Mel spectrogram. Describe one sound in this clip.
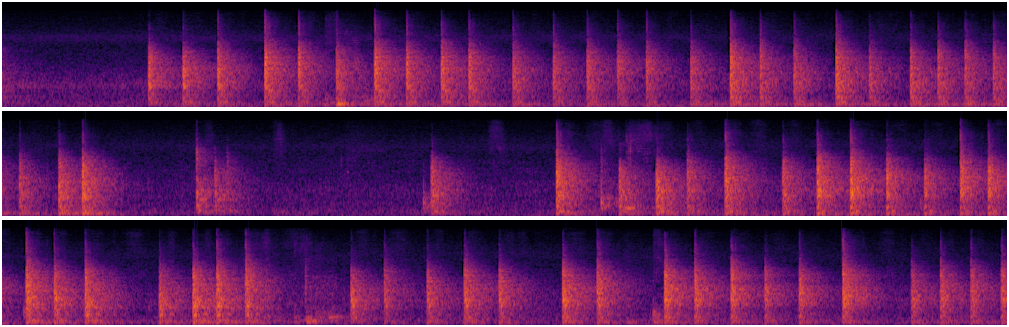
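Chalk taps and scrapes rapidly on a blackboard.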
